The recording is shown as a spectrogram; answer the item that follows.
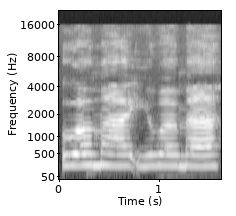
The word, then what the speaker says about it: UOMA: UOMA. It's not OMA because there's not an O before U.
